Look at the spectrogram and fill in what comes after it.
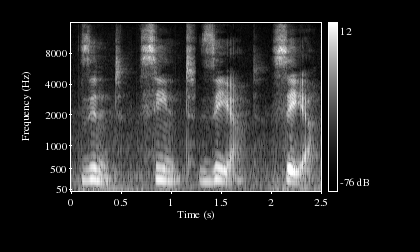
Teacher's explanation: where Germans use a soft S in the beginning of a word, people from Austria may use a sharp one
